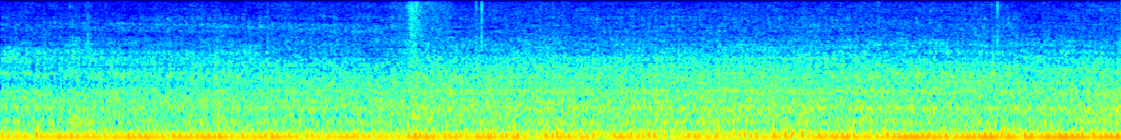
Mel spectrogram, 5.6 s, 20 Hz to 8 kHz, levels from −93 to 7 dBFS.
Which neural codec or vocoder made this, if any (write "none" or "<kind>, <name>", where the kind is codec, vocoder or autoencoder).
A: none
